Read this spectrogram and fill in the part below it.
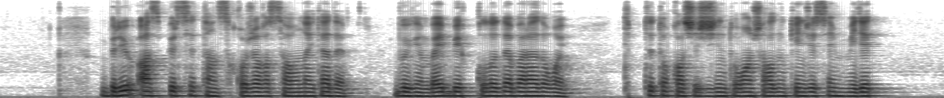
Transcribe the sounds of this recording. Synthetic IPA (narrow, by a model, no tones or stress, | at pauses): bɪɾe̞wʔɑsbeɾset̪ʰɑnsə̥qʰo̞ʒɑʁɑsɑwənɑjt̪ɑd̪ə | bɵɡʲe̞mbɑjbe̞k̚qʰʊlˠəd̪ɑbɑɾɑd̪əʁo̞j | t̪ʰɪ̥p̚t̪ɪt̪ʰo̞qːɑlˠʃəʒijənt̪ʰuʁɑnʃəɑlˠd̪əŋkʲʰe̞nʒe̞semed̪e̞t̪̚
